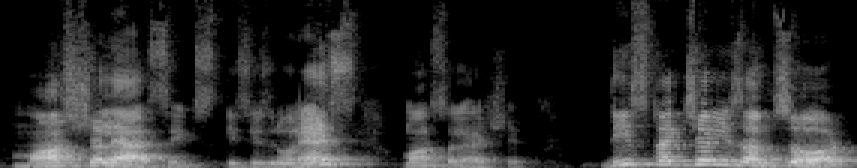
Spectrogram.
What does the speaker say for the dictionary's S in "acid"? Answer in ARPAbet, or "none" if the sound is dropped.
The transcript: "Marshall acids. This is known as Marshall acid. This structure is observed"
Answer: SH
